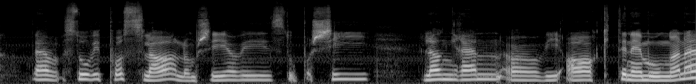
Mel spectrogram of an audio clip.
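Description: Timecode bleed runs throughout this speech clip, from start to finish: a faint chirping warble sits behind the voice, very low, around 40 dB below it. Linear timecode from an adjacent track or cable has leaked into the audio path. The code is a square wave that flips between two pitches near 1 kHz and 2 kHz, and its pattern repeats at 30 frames per second, giving the bleed its steady, rhythmic texture.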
